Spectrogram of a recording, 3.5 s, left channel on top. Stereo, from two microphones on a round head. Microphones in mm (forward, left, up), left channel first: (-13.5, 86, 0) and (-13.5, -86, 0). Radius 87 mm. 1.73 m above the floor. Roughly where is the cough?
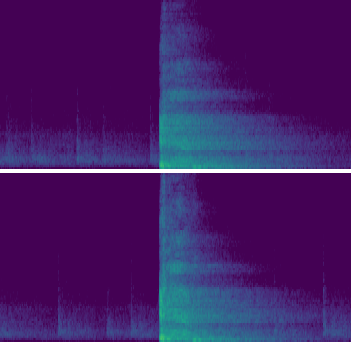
Right.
